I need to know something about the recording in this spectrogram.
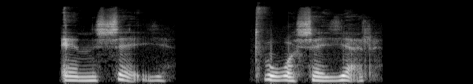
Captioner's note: speaking language for girl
